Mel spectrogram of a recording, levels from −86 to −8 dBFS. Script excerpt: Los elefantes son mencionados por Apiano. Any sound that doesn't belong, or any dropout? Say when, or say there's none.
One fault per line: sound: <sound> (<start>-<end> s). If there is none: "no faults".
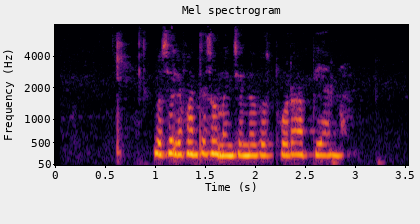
no faults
